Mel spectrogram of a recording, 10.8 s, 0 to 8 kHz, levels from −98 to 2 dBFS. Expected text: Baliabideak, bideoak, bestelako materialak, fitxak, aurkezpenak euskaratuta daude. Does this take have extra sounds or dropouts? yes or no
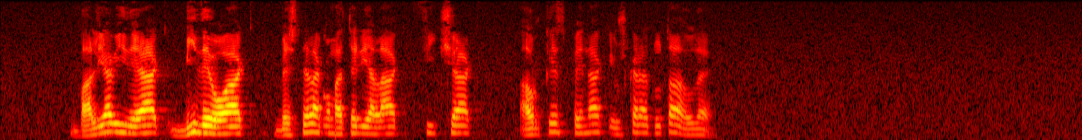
no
